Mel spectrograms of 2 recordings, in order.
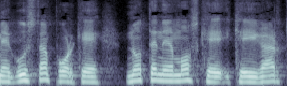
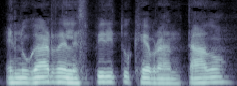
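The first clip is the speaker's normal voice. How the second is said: earnest pastoral prayer. Acted. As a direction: pray gently over the sad. Leads prayer for the sad.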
